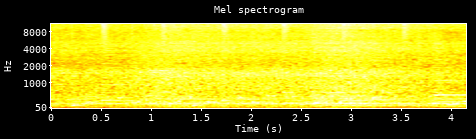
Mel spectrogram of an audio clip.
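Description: Background music over a steady mechanical running noise, fitting an industrial tufting machine stitching yarn into turf backing.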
